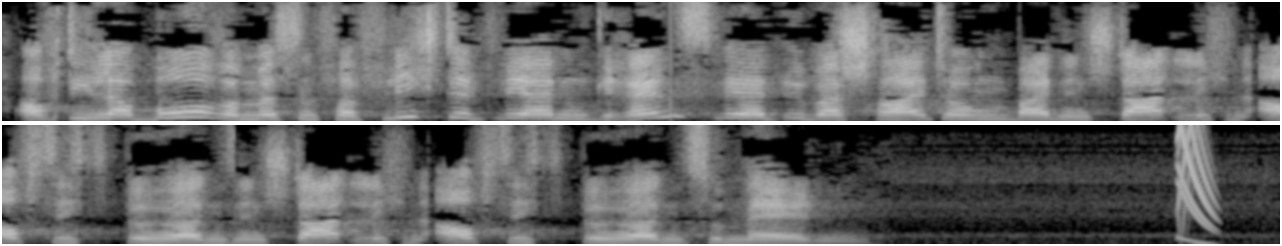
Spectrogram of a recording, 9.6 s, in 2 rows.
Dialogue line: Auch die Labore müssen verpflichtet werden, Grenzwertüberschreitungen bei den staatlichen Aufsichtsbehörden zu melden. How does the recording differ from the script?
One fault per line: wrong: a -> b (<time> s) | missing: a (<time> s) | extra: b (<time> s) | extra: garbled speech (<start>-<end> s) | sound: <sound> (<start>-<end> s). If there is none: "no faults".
extra: den staatlichen Aufsichtsbehörden (5.6 s)
sound: chirp (9.2-9.4 s)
